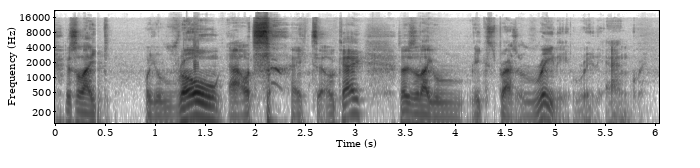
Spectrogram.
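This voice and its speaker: A man's voice: deep voice, sing-song, unhurried, a little mellow. A man from China with a Chinese accent, a native Chinese speaker, teaching an informal language lesson and repeating words to demonstrate pronunciation.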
